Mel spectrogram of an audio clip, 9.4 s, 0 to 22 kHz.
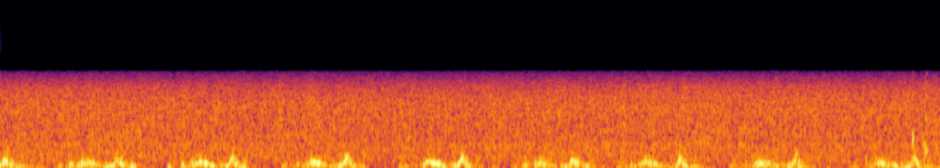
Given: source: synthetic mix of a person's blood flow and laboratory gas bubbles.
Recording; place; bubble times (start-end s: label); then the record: Doppler ultrasound of blood flow; precordium
9.09-9.18 s: bubbles
9.20-9.31 s: bubbles
From the record:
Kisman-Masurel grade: 213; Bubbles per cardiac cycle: several, 3 to 8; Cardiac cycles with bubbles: 1 to 10%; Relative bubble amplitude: loud (0.450 to 0.775); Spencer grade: 1 (occasional bubble signal discernible with the cardiac motion signal, with majority of cardiac periods free of bubbles); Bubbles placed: only in the low amplitude regions of the cardiac cycle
